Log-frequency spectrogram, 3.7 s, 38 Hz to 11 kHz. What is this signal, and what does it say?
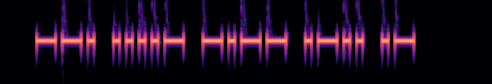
Morse code, heard as a keyed tone, about 25 wpm, 700 Hz. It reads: G4YLA
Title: DXCC-100 Call Signs - 5 Characters - Repeated 3x - 25wpm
